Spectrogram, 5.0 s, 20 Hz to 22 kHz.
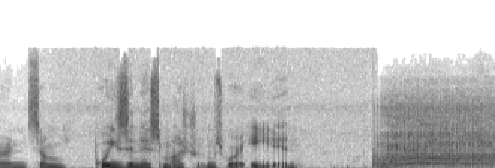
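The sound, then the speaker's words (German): A man speaks briefly, then a chainsaw roars to life on his own 12-hectare plot of land and runs steadily at high revs for the last seconds, a dense buzzing drone. “Vom Büro zur Motorsäge und auf die eigenen 12 Hektar Land.”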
